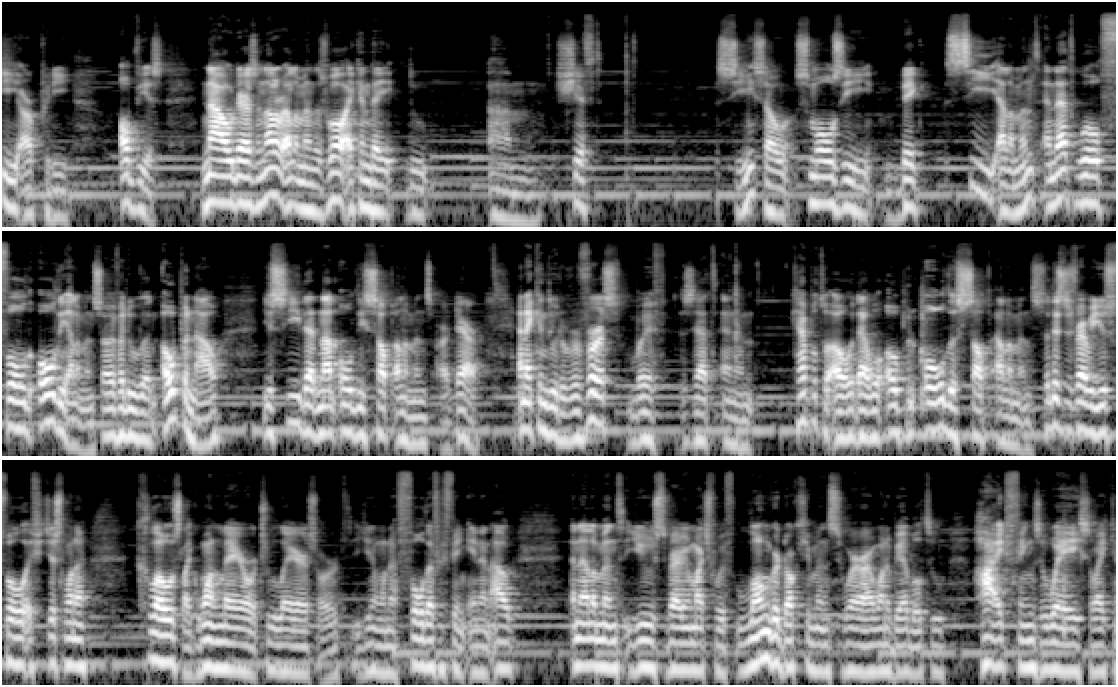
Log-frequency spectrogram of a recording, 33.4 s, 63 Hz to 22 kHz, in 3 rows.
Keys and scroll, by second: 5.8 z, 6.4 shift+c, 12.2-13.2 typing, 18.1 z, 18.7 shift+o.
